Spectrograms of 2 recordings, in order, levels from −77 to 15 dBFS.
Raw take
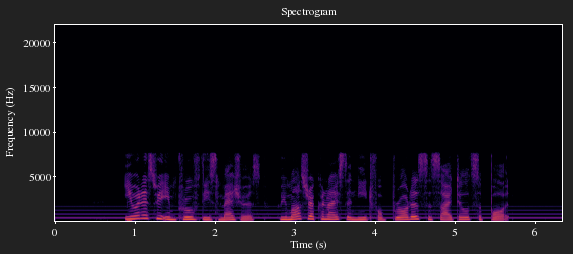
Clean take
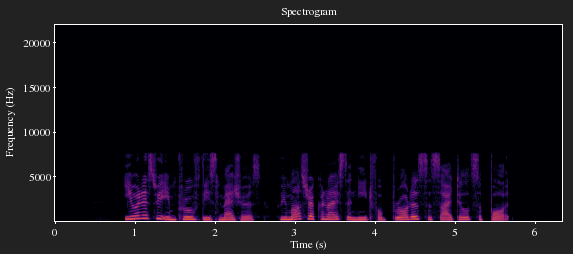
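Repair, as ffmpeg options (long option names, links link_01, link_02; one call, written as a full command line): ffmpeg -i in.wav -filter_complex "[0:a]bandreject=frequency=421.4:width_type=h:width=4,bandreject=frequency=842.8:width_type=h:width=4,bandreject=frequency=1264.2:width_type=h:width=4,bandreject=frequency=1685.6:width_type=h:width=4,asplit=3[link_01][link_02][link_03];[link_01]afade=type=out:start_time=0.89:duration=0.02[link_04];[link_02]highpass=frequency=140:width=0.5412,highpass=frequency=140:width=1.3066,afade=type=in:start_time=0.89:duration=0.02,afade=type=out:start_time=1.01:duration=0.02[link_05];[link_03]afade=type=in:start_time=1.01:duration=0.02[link_06];[link_04][link_05][link_06]amix=inputs=3:normalize=0" out.wav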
